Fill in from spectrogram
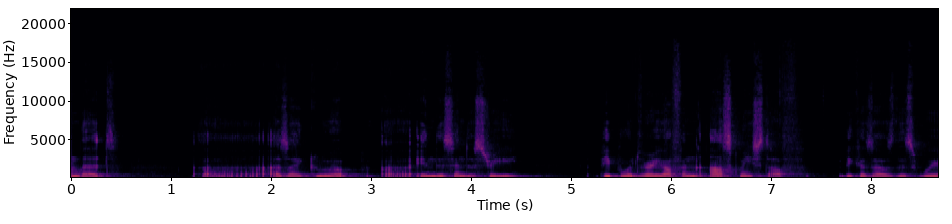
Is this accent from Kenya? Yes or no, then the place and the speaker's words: yes; Kenya; now in Netherlands; I realized that for me it was like I came from Kenya and then worlds apart.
